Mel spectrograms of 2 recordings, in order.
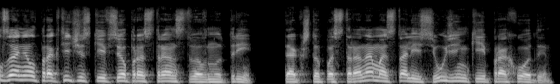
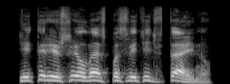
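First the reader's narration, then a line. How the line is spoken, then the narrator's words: Scornful snort. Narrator (Russian): фыркнул Штырь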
